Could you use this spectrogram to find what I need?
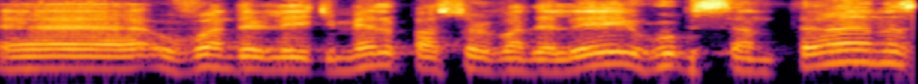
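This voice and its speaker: A normal speaking voice moves at a fairly quick pace with ordinary pitch variation. The sound is dry and close, with no echo. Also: man. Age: 60s. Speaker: pastor and radio host. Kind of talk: live radio interview. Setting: radio studio, live broadcast.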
